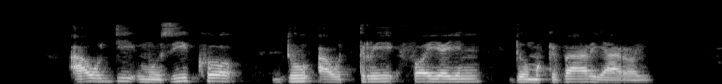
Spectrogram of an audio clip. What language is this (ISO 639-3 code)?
epo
